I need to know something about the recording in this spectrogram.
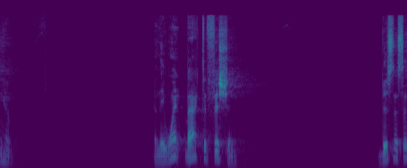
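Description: A man speaks calmly through a microphone in a large echoing room, with pauses between phrases.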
